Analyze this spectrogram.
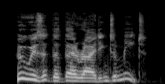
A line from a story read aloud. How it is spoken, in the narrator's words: David asked sharply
